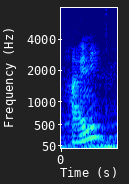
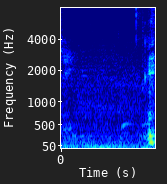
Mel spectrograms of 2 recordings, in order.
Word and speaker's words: Jaime: Was thinking it was Jaime, but it was Jamie. What's that Jamie Kennedy movie? It's like, thanks, Jaime. Jamie. Oh, it's Jaime. Oh, it is Jaime?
